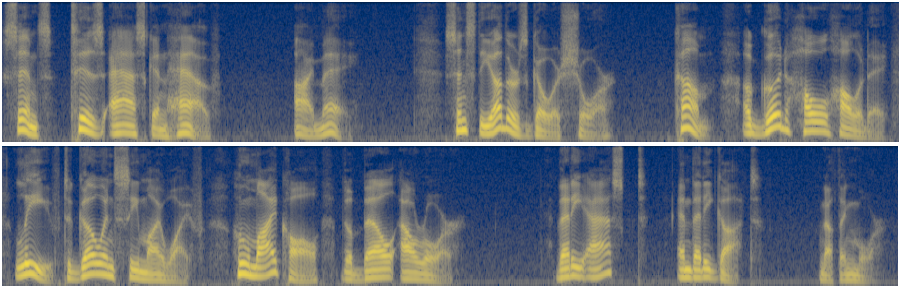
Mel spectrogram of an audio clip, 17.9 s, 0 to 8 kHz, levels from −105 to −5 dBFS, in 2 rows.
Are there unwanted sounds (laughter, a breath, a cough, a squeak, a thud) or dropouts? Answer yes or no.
no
